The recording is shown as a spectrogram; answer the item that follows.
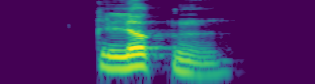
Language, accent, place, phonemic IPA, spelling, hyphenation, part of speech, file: German, Germany, Berlin, /ˈɡlʊkən/, glucken, glu‧cken, verb, De-glucken.ogg
- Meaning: 1. to cluck 2. to brood 3. to sit around together (especially of pairs or groups who do this frequently)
